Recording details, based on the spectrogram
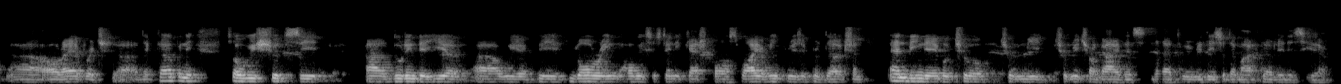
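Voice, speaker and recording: Man, non-native English, company executive, earnings presentation, hesitant phrasing, even intonation, muffled conference audio. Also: medium pitch. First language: not English. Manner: halting, hesitant delivery with repeated words. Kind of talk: semi-scripted earnings call presentation to investors. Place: conference call line in a roomy space. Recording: roomy, muffled conference-call audio with faint noise.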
